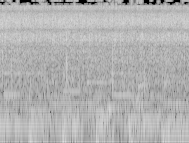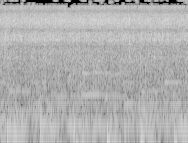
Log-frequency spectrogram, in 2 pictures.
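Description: Duck breasts searing in a hot frying pan: a steady sizzle of spitting fat. Music with a steady beat plays underneath.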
